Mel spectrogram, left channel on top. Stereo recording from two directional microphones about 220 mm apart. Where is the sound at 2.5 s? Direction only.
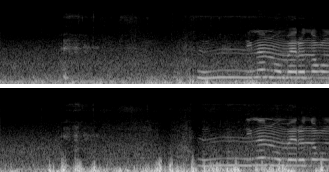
15° left (ahead or behind).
